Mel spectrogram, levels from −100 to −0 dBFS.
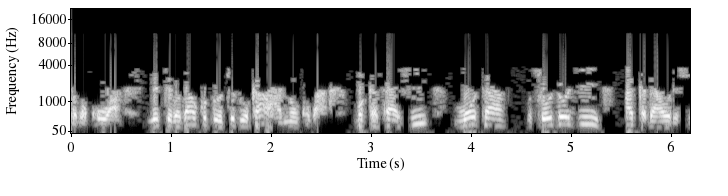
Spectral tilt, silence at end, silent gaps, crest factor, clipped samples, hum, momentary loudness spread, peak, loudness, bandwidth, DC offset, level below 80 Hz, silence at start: -7.5 dB/octave; 0 s; none; 10 dB; 0.4%; none; 7 LU; 0 dBFS; -11 LUFS; 6 kHz; under 0.1%; -48 dBFS; 0 s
